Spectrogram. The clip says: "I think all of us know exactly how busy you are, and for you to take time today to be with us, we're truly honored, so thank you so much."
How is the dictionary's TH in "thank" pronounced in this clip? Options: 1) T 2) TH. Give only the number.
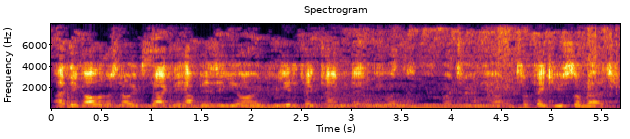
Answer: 2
